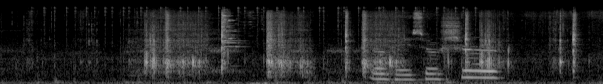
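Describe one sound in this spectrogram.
A sword strikes a creature with quick, dull hits.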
